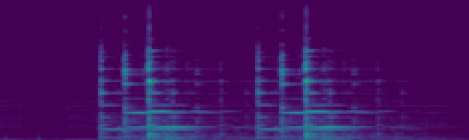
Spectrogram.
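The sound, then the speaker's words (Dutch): Two bright electronic phone chimes play back to back, each a quick cluster of ringing tones signalling that a text message was sent, clear with no voices, separated by a short pause. “Dus een flink geklingel van de telefoon om aan te geven dat hij het verzonden had.”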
